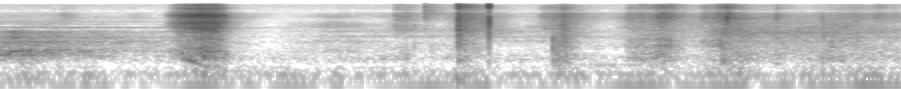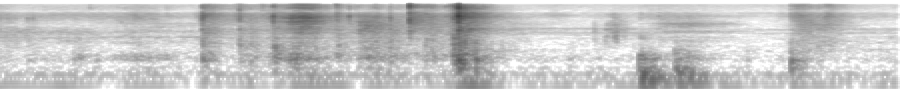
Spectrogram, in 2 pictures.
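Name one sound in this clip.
Small clicks and taps sound from a wooden puzzle box being handled.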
